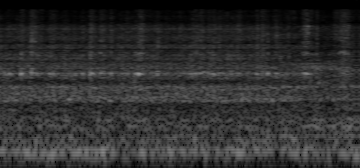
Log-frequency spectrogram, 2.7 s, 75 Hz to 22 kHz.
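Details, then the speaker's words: Trane/American Standard 4YCC gas pack (same condensation issue as recalled 4YCY units, not covered by recall): combustion blower sounds horrible, steady rough churning roar with raspy edge as water spinning in blower housing drags the wheel, preventing vacuum. "and now if you hear the combustion blower it actually sounds pretty horrible"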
